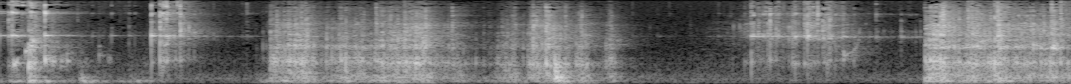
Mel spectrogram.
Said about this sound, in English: So we're going to fill the cocktail glass with ice.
